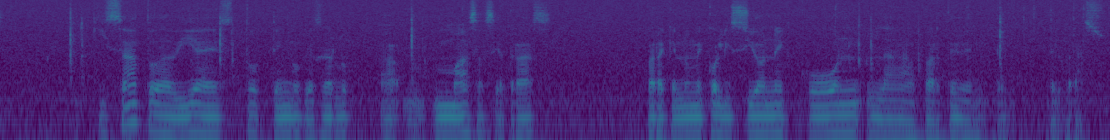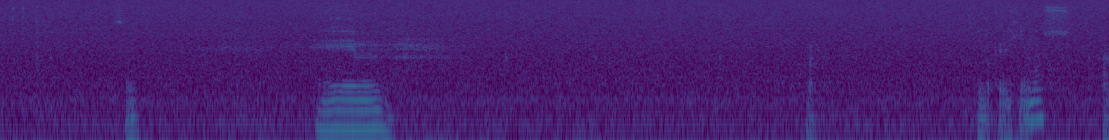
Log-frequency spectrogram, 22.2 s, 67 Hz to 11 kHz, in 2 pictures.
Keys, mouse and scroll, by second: 0.7 Tab, 1.3 middle click, 2.2 a, 4.1 c, 4.6-8.5 drag, 8.6 Escape, 8.9 middle click, 10.2 shift+right click, 10.7 shift+right click, 11.2 shift+right click, 11.6-16.3 shift+middle drag, 17.0-18.4 middle drag, 19.9 click, 20.8 scroll down 1.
